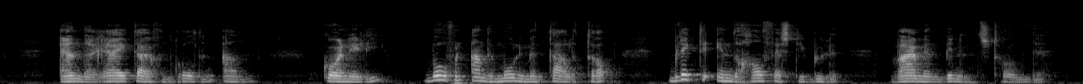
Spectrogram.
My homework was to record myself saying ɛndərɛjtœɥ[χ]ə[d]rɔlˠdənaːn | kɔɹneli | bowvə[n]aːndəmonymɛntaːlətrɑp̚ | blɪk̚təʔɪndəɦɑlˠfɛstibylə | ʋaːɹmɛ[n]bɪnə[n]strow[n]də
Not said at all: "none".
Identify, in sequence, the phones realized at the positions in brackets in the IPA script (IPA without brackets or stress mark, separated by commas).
χ, n, n, n, n, m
